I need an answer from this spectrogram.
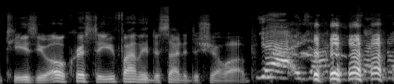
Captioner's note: laughs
